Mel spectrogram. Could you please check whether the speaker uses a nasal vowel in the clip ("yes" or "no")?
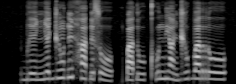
yes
